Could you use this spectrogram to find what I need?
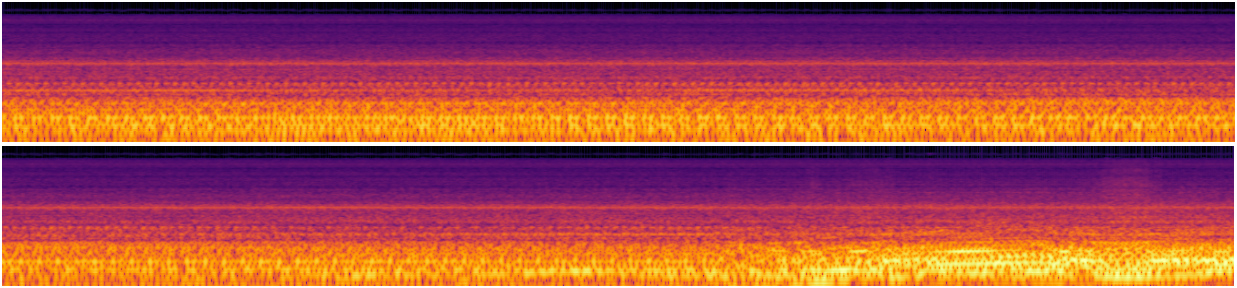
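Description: A diesel city bus engine drones, heard from inside the bus.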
